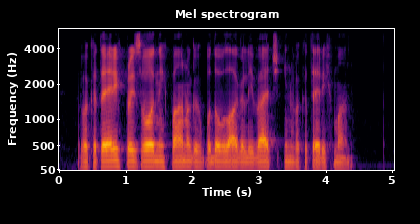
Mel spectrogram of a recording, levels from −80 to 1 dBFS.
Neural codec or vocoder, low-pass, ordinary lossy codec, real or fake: none; 5.4 kHz; none; real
